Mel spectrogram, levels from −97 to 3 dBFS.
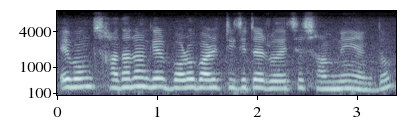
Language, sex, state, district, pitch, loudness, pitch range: Bengali, female, West Bengal, Paschim Medinipur, 235 Hz, -17 LUFS, 220-250 Hz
